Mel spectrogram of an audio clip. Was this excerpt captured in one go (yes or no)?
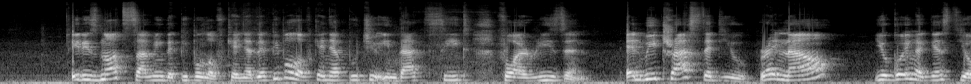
no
